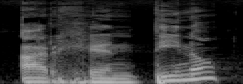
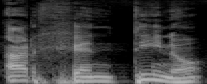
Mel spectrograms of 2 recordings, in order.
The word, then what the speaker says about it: argentino: Did you notice that Argentino is pronounced as Argentino? In Spanish, G, when followed by E or I, is pronounced like a throaty H. So try saying Argentino again. Argentino.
